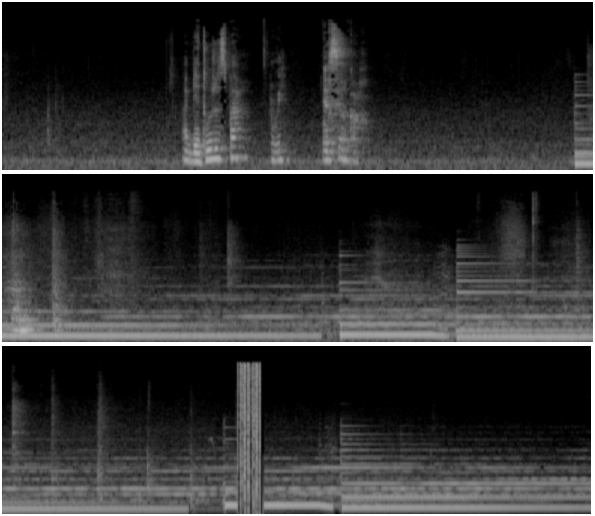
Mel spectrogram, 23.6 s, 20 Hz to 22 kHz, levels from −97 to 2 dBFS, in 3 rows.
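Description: Undecoded compressed data reached the output as samples from 18.88 to 19.23 s, a compressed stream played as audio, heard as very loud static chattering 31.25 times a second.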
